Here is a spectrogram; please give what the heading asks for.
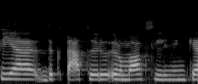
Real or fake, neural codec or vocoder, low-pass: real; none; 10.8 kHz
